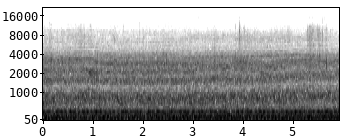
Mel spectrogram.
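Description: Combine harvester's diesel engine running steadily, a constant hum that holds one pitch throughout.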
